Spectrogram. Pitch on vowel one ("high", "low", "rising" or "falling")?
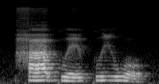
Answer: high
